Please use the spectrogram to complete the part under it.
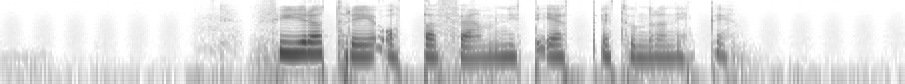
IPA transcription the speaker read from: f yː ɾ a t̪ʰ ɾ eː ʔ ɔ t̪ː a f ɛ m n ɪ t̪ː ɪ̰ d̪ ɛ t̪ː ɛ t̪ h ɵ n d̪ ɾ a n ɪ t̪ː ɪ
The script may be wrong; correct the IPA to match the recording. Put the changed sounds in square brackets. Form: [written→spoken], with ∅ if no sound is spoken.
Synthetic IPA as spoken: f yː ɾ a t̪ʰ ɾ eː ʔ ɔ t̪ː a f ɛ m n ɪ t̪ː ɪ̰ [d̪→∅] ɛ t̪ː ɛ t̪ h ɵ n d̪ ɾ a n ɪ t̪ː ɪ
